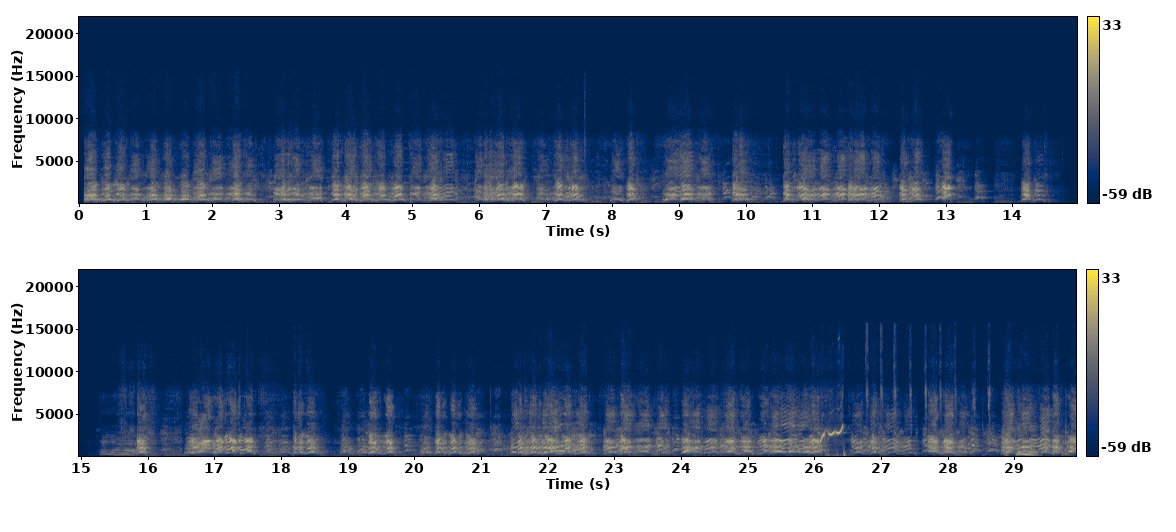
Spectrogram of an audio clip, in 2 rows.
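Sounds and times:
dogs barking and yelping: 0.1s - 14.8s, 15.6s - 29.9s
man calling to dogs: 25.8s - 29.6s.

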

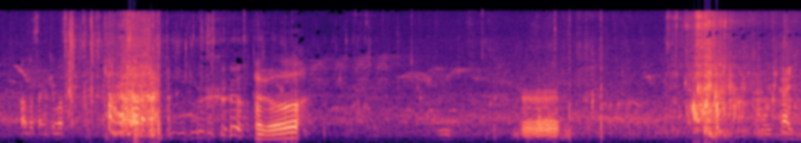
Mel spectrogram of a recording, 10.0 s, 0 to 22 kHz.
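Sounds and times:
fish splashing at surface: 8.3s - 9.8s.

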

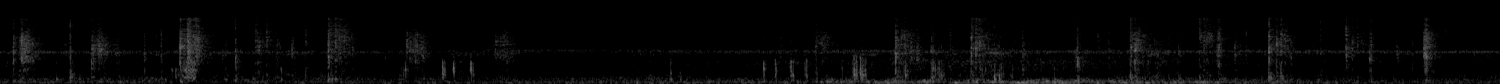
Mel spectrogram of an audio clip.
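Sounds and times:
footsteps on concrete floor: 0.0s - 5.4s, 6.3s - 14.9s.

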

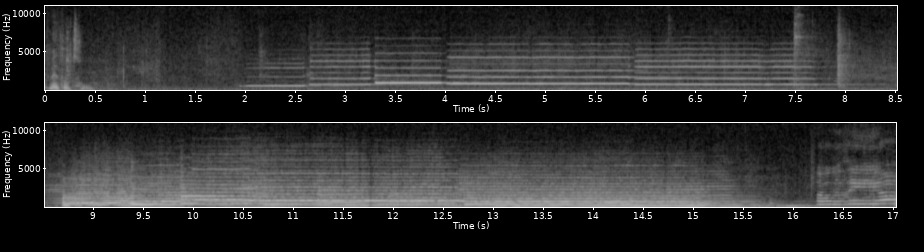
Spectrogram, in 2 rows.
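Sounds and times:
recorders playing melody: 2.0s - 7.9s, 8.5s - 16.2s
orchestra playing: 8.5s - 16.2s.

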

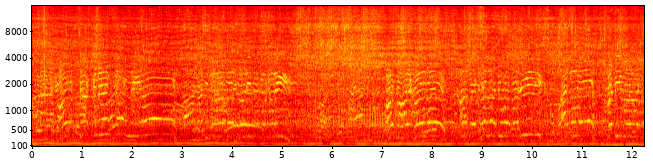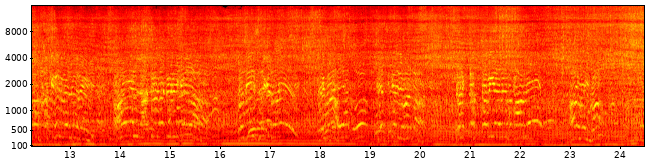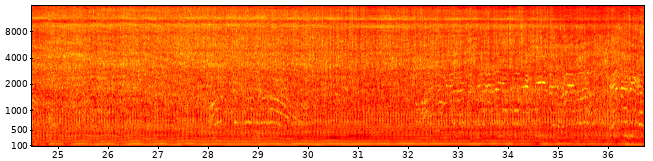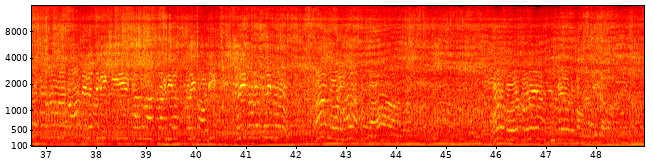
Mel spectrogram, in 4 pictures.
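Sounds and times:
person speaking loudly: 0.0s - 30.5s, 32.0s - 48.6s
tractor engine running: 0.0s - 48.9s.

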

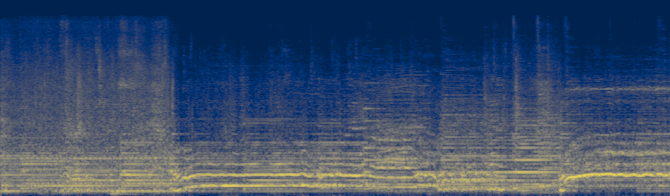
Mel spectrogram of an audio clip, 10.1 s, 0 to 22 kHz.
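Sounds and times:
acoustic guitars: 0.0s - 10.0s
keyboard holding chords: 0.0s - 10.0s
person singing a long note: 2.5s - 10.0s.

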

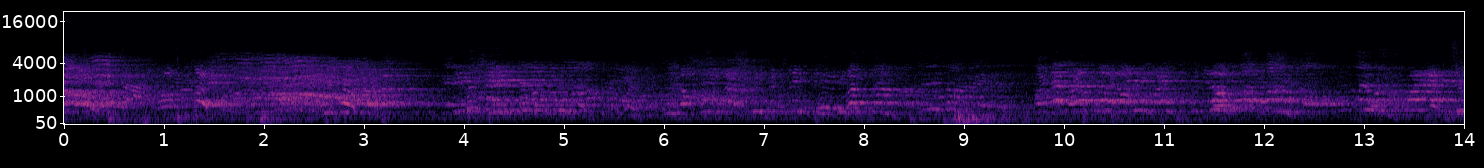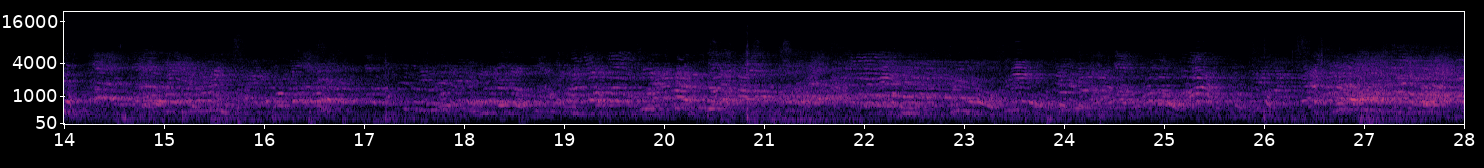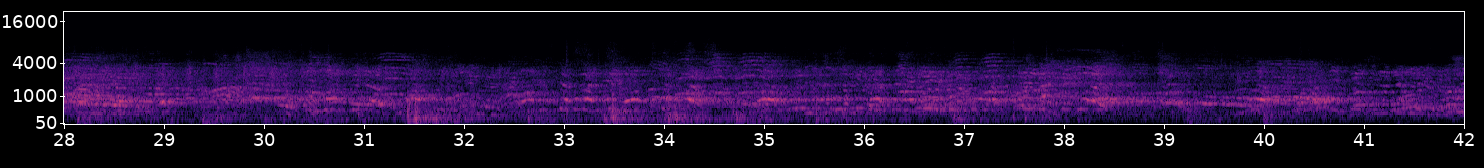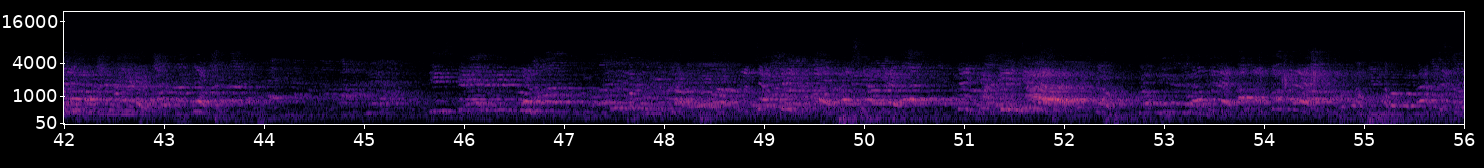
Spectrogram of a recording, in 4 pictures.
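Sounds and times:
spectators and cornermen shouting: 0.0s - 44.9s, 45.7s - 56.0s.

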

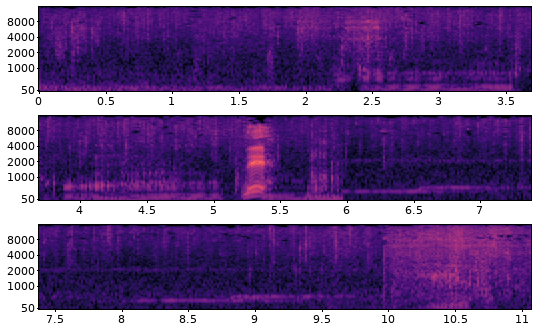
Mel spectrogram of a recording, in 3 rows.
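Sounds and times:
low rumble: 0.0s - 3.8s.

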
